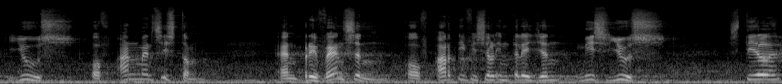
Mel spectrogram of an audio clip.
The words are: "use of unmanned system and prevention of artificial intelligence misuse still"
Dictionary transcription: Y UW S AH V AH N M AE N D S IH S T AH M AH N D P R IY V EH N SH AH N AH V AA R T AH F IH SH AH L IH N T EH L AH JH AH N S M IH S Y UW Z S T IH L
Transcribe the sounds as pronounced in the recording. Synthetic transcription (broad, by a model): Y UW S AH F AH N M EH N S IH S T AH M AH N P R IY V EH N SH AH N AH F AA R T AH F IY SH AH L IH N T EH L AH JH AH N M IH S Y UW S T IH L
